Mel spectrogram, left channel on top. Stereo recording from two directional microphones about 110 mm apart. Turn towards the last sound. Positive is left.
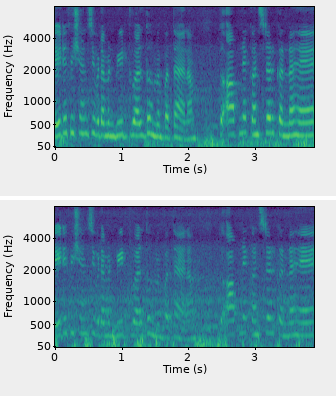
turn(degrees=90)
